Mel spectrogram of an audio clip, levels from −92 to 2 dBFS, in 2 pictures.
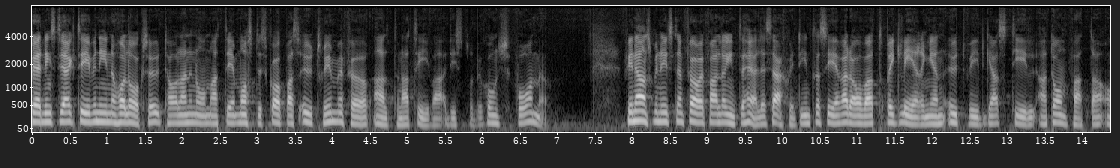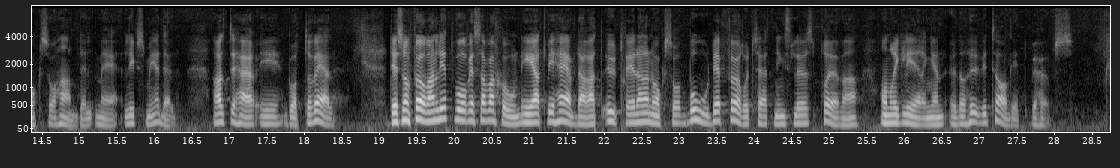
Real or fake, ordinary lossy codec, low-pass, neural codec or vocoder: fake; none; none; codec, 16 kHz, 2 kbps, X-Codec, HuBERT features, trained on LibriSpeech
